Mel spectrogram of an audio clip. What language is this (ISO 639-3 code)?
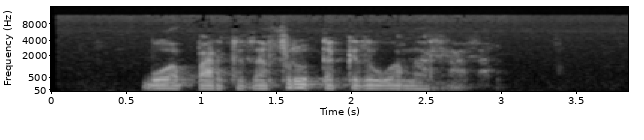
glg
